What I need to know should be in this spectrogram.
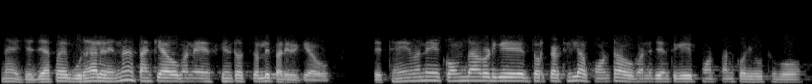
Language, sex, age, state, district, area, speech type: Odia, male, 18-30, Odisha, Kandhamal, rural, conversation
